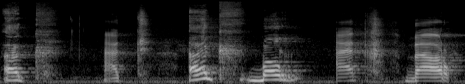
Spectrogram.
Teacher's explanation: কাফের মধ্যে কি আছে হামস আছে একটু বাতাস জারি থাকবে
